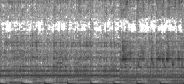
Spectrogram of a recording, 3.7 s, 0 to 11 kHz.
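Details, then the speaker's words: Sharp single-door fridge not cooling, vacuum pump evacuating the system via manifold before refrigerant recharge: steady mechanical rattle pulsing about twice a second over a constant hum, to be run 10–15 minutes until sound stabilizes; normal vacuum pump run. "rumah-rumahnya ini kita tunggu sekitar 10-15 menit ya sampai udara yang ada duit kamu terbuang habis dan juga suara dari ininya takutnya itu stabil"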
